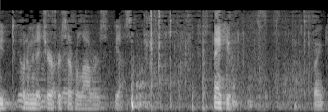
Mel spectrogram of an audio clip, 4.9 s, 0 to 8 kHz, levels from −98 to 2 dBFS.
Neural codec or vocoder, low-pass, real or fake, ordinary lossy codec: none; 7.2 kHz; real; MP3, 24 kbps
